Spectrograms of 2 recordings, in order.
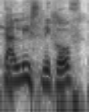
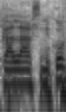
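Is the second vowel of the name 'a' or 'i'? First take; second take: i; a. First: The second vowel is an 'i' sound. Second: The second vowel is an 'a' sound. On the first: The speaker calls it right. "το λέμε Καλίσνικοφ" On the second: The speaker calls it wrong. "Δεν το λέμε Καλάσνικοφ"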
